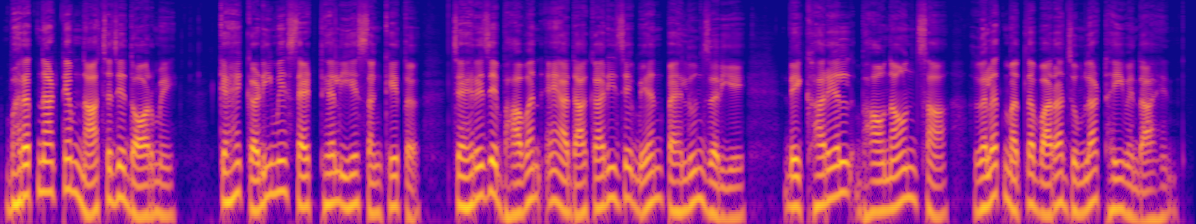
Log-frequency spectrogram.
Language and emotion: Sindhi, neutral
